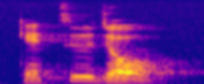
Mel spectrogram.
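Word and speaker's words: 欠如: Ví dụ chúng ta sẽ có những từ đọc là gì nhỉ? Yo, ví dụ này, ketsujo thiếu đúng không?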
